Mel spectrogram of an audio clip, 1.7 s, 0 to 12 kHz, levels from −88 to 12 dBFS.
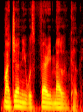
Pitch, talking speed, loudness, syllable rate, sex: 95 Hz, 180 wpm, -17 LUFS, 6.7 syllables/s, male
